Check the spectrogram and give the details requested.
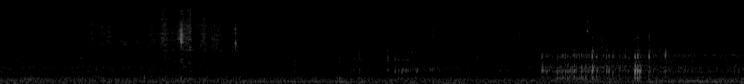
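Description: Faint chewing of a chicken Big Mac: soft, scattered mouth clicks and crackles, bunched about a second in and again near the end.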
